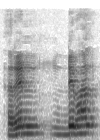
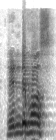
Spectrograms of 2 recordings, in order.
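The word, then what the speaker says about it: rendezvous: রেনডেসভাস আর এটা হচ্ছে রনডেসভাস, রেনডেভাস, এটা হচ্ছে এই যে জেডটা উচ্চারণ হয় না, ঠিক আছে। রেনডেভাস এইরকম একটা উচ্চারণ, এটার অর্থ দেওয়া আছে নিয়ন্ত্রিত, ঠিক আছে।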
